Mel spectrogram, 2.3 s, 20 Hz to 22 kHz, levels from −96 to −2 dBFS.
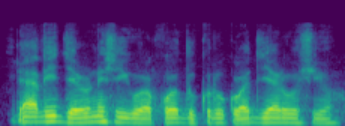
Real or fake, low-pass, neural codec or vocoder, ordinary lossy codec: fake; none; codec, 24 kHz, 6 kbps, HILCodec; none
